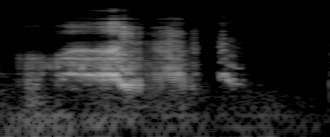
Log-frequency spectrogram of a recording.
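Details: A two-month-old African grey parrot chick gives a harsh, wavering squawk lasting about a second, followed by a shorter, lower rasping note and a brief clipped sound at the end.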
